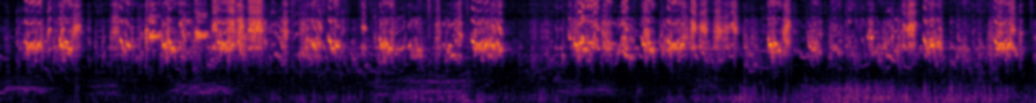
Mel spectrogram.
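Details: Budgerigar breeding colony: continuous busy twittering of many high chirps and warbles in long bursts, a short lull near the middle, with low rustling and thumping from movement underneath.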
